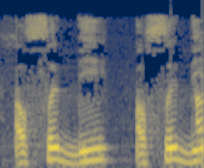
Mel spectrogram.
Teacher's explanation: بس الصدي لا الصدي الصدي عندي دال مشددة فخدي بالك الدال المشددة دي ممكن أخلي واحدة مفخمة واحدة مرققة. أقول الصدي عايزين دالين مرققين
